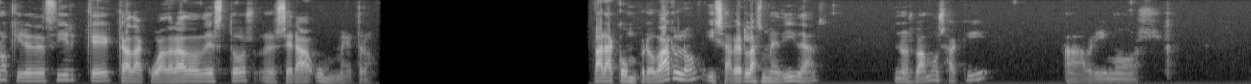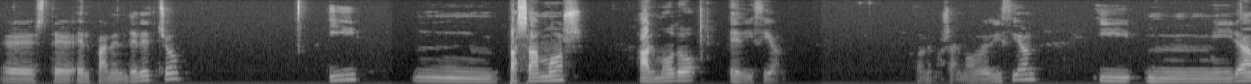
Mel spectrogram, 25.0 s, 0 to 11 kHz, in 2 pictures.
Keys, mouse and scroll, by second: 1.4-2.8 scroll up 1, 2.8-5.3 middle drag, 5.3-5.8 scroll up 1, 5.8-7.4 middle drag, 7.4 scroll up 1, 7.6-9.3 middle drag, 9.4 middle click, 10.2 click, 19.5 Tab, 24.0 middle click.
